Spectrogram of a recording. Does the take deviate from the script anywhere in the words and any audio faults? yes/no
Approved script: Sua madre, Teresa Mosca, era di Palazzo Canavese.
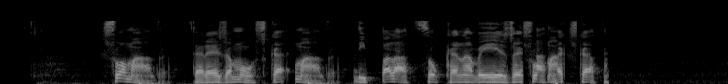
yes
